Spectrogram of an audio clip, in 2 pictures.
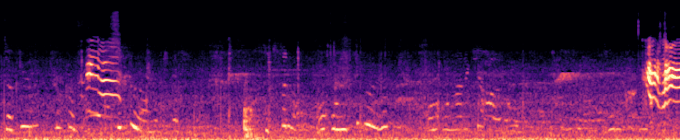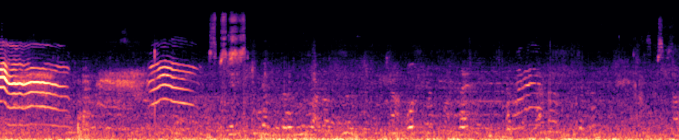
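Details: A street cat meowing: several rising-falling harmonic meows, the loudest near the middle, with human speech and steady low background noise.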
